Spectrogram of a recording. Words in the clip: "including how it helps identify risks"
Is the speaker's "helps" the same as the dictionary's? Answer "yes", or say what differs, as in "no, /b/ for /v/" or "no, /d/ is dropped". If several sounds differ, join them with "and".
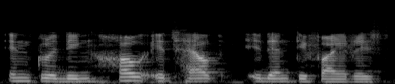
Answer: no, /s/ is dropped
